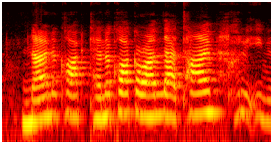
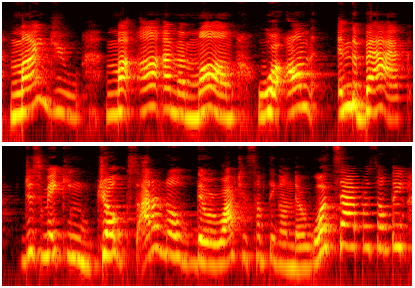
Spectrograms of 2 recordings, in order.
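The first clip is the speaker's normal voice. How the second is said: ordinary talk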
